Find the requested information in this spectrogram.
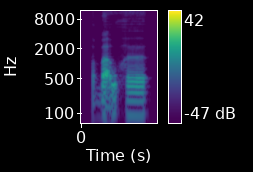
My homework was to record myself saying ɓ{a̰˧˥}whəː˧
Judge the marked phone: correct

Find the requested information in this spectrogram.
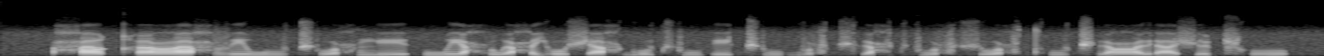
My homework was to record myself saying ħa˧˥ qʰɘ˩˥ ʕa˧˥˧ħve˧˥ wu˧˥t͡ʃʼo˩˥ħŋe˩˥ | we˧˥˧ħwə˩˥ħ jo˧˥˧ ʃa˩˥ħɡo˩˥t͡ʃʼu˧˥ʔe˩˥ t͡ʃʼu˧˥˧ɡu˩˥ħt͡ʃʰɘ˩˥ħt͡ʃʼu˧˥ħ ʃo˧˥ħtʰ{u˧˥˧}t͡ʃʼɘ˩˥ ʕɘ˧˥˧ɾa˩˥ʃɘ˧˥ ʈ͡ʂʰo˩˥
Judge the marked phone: incorrect: u˧˥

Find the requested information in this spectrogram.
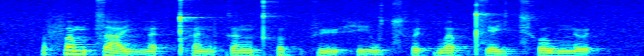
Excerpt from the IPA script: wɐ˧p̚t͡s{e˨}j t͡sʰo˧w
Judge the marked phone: correct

